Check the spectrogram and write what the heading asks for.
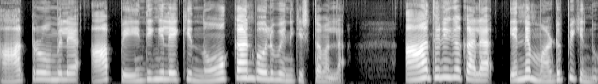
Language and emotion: Malayalam, disgusted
